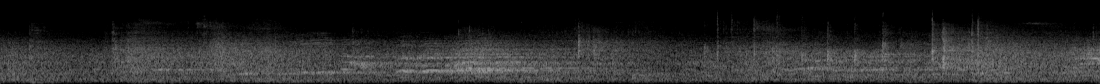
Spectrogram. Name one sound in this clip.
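A crowd murmurs and shouts in a large echoing rink.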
